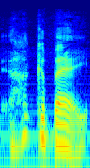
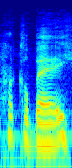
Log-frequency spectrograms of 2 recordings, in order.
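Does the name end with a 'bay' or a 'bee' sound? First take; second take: bay; bay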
